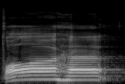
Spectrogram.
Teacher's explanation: بس ایک الف کی مقدار بڑھانا ہے، مد اصلی کرنا ہے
